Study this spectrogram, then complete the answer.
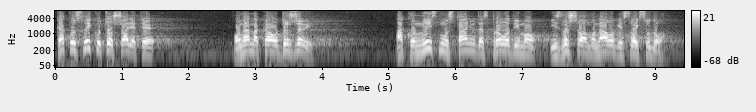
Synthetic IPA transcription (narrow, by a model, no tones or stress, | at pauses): kakʋuslikut̪o̞ːʃaʎet̪e | onamakaod̪r̩ʒaʋi | ako̞niːsmoust̪aːɲud̪aspɾo̞ʋo̞d̪imo̞iːzʋr̩ʃaʋamo̞naːlˠo̞ɡe̞sʋojixsuːd̪o̰ʋa̰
